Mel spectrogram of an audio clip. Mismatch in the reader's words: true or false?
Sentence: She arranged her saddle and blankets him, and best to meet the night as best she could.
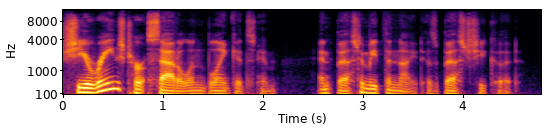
false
